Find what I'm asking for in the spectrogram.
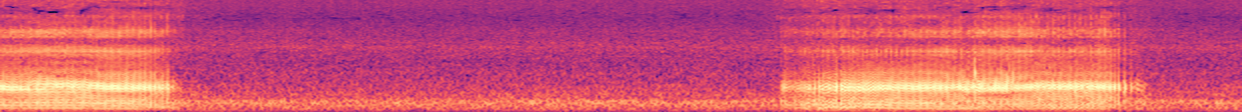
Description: Anna the Pug sure can saw some longs when when she's sleeping! Check out this clip to see how loud she can snore!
